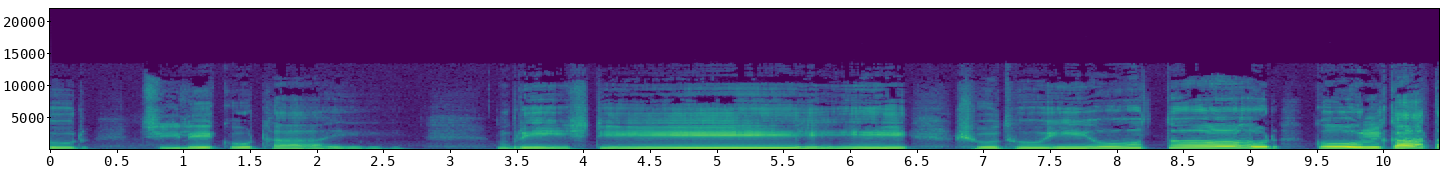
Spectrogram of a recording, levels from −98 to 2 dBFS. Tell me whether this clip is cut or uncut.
uncut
